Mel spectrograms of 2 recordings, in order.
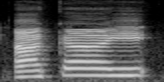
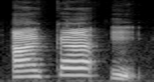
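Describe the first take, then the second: First: The pitch stays flat with no drop. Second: The pitch drops partway through the word. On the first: "Mm-mm-mm is good" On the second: "Mm-mm-mm is nowadays okay"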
